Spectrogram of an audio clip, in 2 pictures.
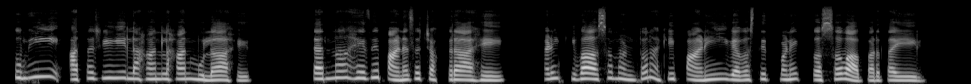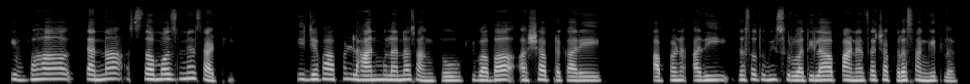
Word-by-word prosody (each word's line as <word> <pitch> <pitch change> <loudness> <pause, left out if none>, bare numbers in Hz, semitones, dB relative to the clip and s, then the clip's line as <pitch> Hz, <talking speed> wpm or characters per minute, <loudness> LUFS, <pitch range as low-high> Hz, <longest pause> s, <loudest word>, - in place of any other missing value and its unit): तुम्ही 335 +4 -1
आता 230 +5 0
जी 295 +2 -1
लहान-लहान 250 0 0
मुलं 215 -5 +3
आहेत, 190 -3 +1 0.6
त्यांना 270 +4 +2
हे 290 +1 +2
जे 320 - +2
पाण्याचं 215 +3 +3
चक्र 220 -1 -2
आहे 200 -2 +3 0.5
आणि 275 +4 0
किंवा 260 +2 +5
असं 250 +4 +1
म्हणतो 250 0 -1
ना, 315 - -2
की 255 - -3
पाणी 225 +3 +1
व्यवस्थितपणे 225 +3 -1 0.2
कसं 215 +4 0
वापरता 185 -4 +2
येईल 185 -3 0 0.6
किंवा 240 +3 0 0.2
त्यांना 240 +3 +2
समजण्यासाठी, 240 - 0
की 240 - -14
जेव्हा 230 +1 +2
आपण 245 +1 -2
लहान 210 -1 +4
मुलांना 215 0 +3
सांगतो 180 -2 -1
की 205 - -9
बाबा 200 +2 +3 0.2
अशाप्रकारे 185 -3 0 0.6
आपण 195 +3 0
आधी 195 +1 +2 0.2
जसं 215 +2 -1
तुम्ही 220 0 -1
सुरुवातीला 200 -1 +1
पाण्याचं 195 0 +2
चक्र 195 -2 +1
सांगितलंत. 185 -5 -2
220 Hz, 135 wpm, -21 LUFS, 195-250 Hz, 0.6 s, किंवा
